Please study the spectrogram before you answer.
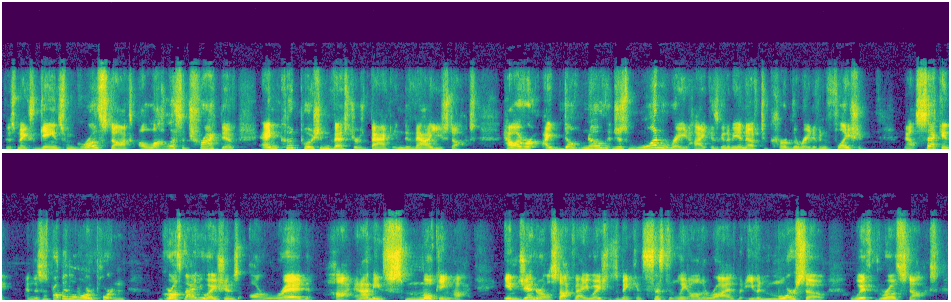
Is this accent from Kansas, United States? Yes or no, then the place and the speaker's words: yes; Kansas, United States; my home state of Kansas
